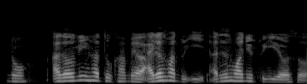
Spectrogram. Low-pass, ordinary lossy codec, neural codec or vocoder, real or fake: 7.2 kHz; MP3, 24 kbps; none; real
